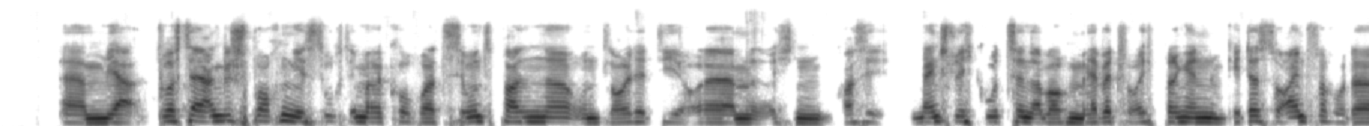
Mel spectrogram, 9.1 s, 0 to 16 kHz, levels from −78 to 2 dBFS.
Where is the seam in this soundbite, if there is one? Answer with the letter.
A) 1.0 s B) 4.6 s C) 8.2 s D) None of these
C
